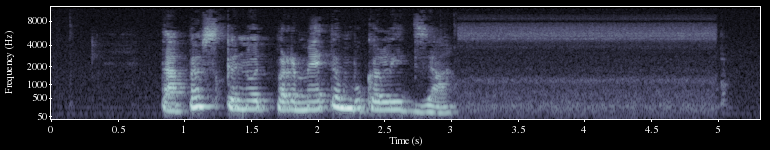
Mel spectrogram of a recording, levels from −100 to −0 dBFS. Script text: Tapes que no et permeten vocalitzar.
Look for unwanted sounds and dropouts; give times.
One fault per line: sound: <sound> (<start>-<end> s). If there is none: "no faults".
no faults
